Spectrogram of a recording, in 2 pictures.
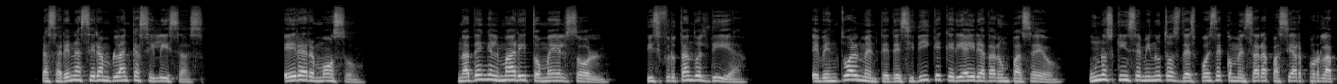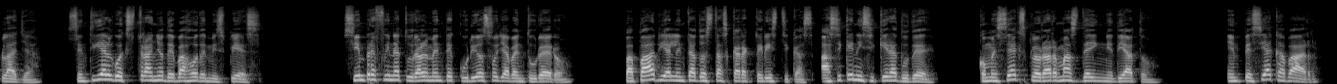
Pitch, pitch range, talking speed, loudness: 160 Hz, 130-185 Hz, 160 wpm, -22 LUFS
